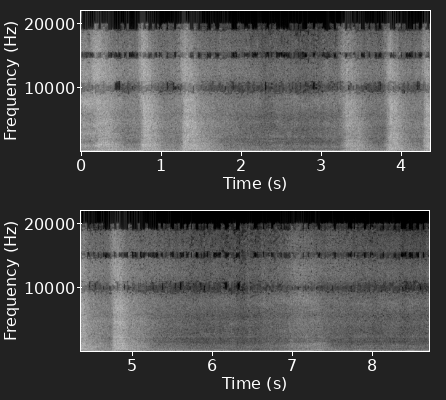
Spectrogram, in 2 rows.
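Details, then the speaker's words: Freshly built 467 big-block Chevy on the dyno, warmed up, after carburetor screw adjustment: sharp rev blips rise and drop cleanly back to a steady idle; crisp throttle response, running healthy. "t better uh throttle response than doing it here and just show you how crisp this engine is I mean it's like real throttle response and really really nice"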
